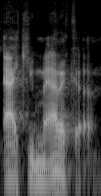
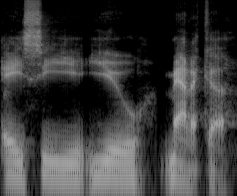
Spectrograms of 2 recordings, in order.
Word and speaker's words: Acumatica: And that runner-up is Acumatica. So if you're not familiar with them, it's spelled ACU-Matica, one C in the spelling there.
